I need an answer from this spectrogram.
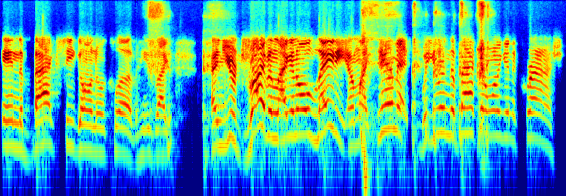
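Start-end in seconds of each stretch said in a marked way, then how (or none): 2.6-4.3 high, loud backseat complaint; retold heckling. Retold heckling from back seat. 4.7-6.9 high-pitched exasperated retort; flustered protest. Retold or imitated. Retold flustered reply while driving.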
